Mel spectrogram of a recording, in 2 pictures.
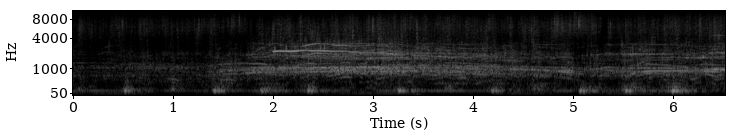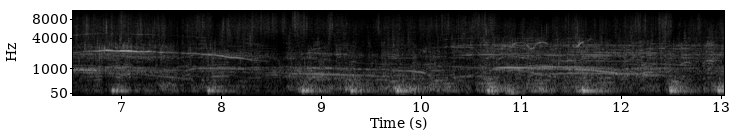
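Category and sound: crowd, crowd cheering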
